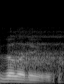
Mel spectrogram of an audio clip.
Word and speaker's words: Villeneuve: I can never say his name. – My boy, Villeneuve. – Villeneuve, yes.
